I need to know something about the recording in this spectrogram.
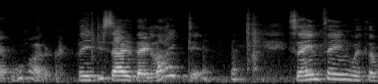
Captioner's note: laughter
